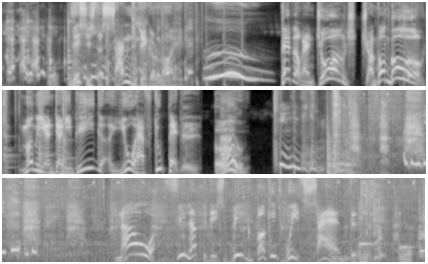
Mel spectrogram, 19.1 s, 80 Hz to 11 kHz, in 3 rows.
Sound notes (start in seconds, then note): 0.0 kids laughing; 10.8 chuckles; 11.3 mummy pig panting; 11.4 daddy pig panting; 12.7 peppa chuckles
